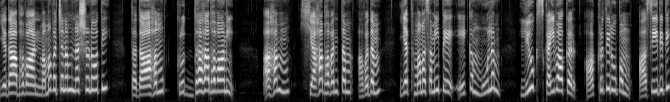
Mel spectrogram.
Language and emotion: Sanskrit, angry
